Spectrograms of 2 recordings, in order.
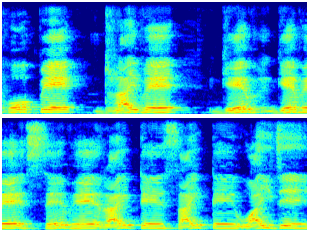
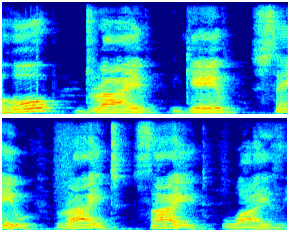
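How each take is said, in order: First: होपे, ड्राइवे, राइटे with an extra "ay" ending; final E sounded. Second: होप, ड्राइव, राइट ending on the consonant; silent final E. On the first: Teacher showing the mistake, final E pronounced as in वाइजे. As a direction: voice the last E as in होपे, word by word. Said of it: "ऐसे नहीं पढ़े". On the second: Teacher modelling correct reading, E silent as in साइट. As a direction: list them separately, no E after होप or वाइज. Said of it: "इस तरह से आपको उच्चारण करना है". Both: Shown as a demonstration.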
